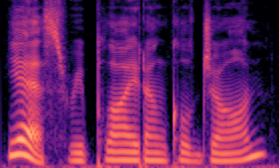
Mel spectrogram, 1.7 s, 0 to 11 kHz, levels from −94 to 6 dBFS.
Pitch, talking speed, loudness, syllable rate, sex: 175 Hz, 140 wpm, -20 LUFS, 3.7 syllables/s, female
